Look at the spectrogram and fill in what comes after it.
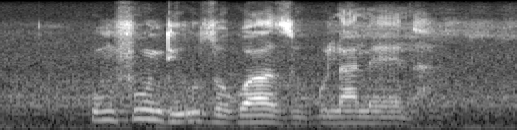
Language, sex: Zulu, male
